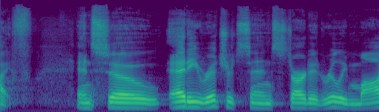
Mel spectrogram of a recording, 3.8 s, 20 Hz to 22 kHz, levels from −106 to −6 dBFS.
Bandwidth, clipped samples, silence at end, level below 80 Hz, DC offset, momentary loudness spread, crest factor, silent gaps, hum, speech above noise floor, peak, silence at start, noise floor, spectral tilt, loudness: 18 kHz; under 0.1%; 0 s; under -90 dBFS; under 0.1%; 13 LU; 18 dB; none; none; 29 dB; -24 dBFS; 0 s; -70 dBFS; -4 dB/octave; -41 LUFS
